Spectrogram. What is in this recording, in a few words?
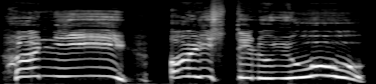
victory, jp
